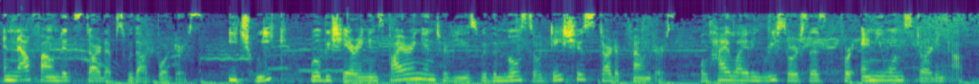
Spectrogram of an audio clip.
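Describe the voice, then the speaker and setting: A woman's voice: fairly low pitch, moderate pace, over music. Upbeat woman podcast host. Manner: upbeat and eager. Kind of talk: scripted intro and interview questions.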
